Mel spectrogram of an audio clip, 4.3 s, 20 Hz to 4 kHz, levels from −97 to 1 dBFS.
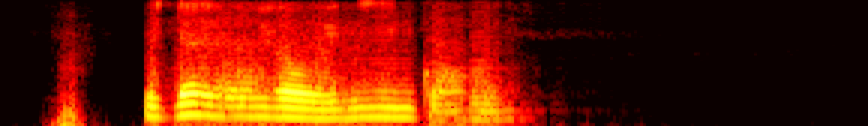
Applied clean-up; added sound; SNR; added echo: neural separator model SepFormer WHAMR!.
